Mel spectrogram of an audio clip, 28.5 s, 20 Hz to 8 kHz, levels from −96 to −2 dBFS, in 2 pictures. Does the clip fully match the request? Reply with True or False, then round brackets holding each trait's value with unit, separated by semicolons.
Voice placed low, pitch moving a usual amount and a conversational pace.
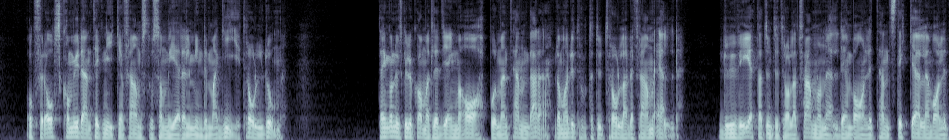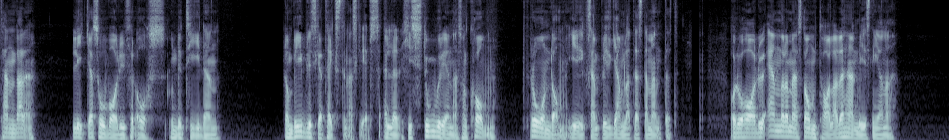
True (80 Hz; 3.6 semitones; 180 wpm)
